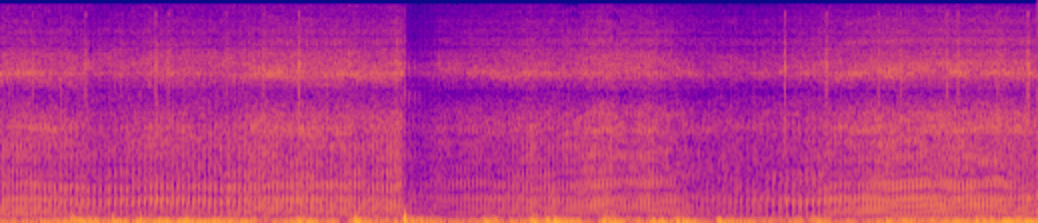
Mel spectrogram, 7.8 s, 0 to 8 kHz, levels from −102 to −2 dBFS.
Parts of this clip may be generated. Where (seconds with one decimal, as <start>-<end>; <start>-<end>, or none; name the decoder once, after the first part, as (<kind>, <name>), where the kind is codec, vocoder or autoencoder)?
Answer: 0.0-3.1 (vocoder, BigVGAN v2); 7.0-7.8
